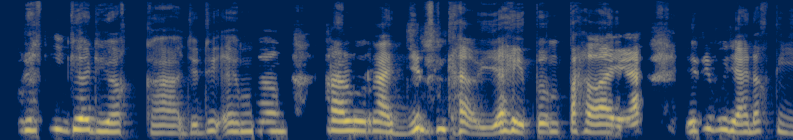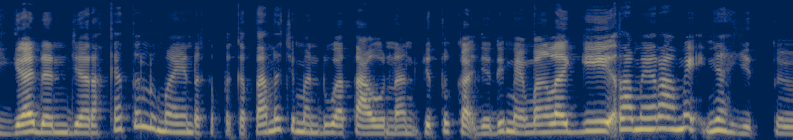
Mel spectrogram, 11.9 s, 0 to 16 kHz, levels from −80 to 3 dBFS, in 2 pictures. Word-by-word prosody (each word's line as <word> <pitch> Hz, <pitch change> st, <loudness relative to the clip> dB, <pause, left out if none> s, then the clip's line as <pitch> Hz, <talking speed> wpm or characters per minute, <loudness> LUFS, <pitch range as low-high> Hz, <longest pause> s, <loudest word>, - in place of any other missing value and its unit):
Udah 265 Hz, 0 st, +2 dB
3 285 Hz, 0 st, +6 dB
dia 235 Hz, -1 st, +3 dB, 0.2 s
Kak, 200 Hz, -1 st, -4 dB
jadi 205 Hz, +5 st, -5 dB, 0.2 s
emang 240 Hz, +1 st, -3 dB, 0.3 s
terlalu 255 Hz, -1 st, +6 dB
rajin 235 Hz, -, +4 dB, 0.2 s
kali 215 Hz, -10 st, +1 dB
ya -, -, +8 dB
itu 215 Hz, +1 st, -1 dB
entahlah 230 Hz, -2 st, +2 dB
ya 210 Hz, -, +5 dB, 0.4 s
jadi 245 Hz, +5 st, -1 dB
punya 255 Hz, -5 st, +3 dB
anak 235 Hz, +2 st, -4 dB
3 205 Hz, -1 st, -2 dB
dan 210 Hz, -1 st, 0 dB
jaraknya 200 Hz, +6 st, -4 dB
tuh 370 Hz, -, -6 dB
lumayan 230 Hz, -7 st, -3 dB
deket-deketanlah 200 Hz, +6 st, -6 dB
cuma 235 Hz, -4 st, -4 dB
2 205 Hz, -1 st, -3 dB
tahunan 185 Hz, 0 st, -3 dB
gitu 205 Hz, -, -7 dB
Kak -, -, -1 dB
jadi 185 Hz, +5 st, -5 dB
memang 205 Hz, +2 st, -4 dB
lagi 225 Hz, +1 st, 0 dB, 0.2 s
rame-ramenya 290 Hz, -2 st, 0 dB, 0.2 s
gitu. 175 Hz, +1 st, -13 dB
230 Hz, 160 wpm, -22 LUFS, 205-255 Hz, 0.4 s, ya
